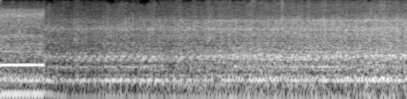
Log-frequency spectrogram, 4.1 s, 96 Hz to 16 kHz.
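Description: A 900 whp 1998 Pontiac Firebird Trans Am V8 holds a loud, steady idle-like rumble with a brief higher tone at the start, close up and alone without talk.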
